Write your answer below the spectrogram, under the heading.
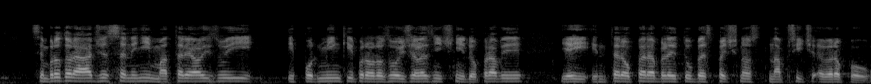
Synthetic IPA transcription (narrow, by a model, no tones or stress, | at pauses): sɛmpɾo̞t̪o̞ɾaːt̪ʒɛsɛnɪɲiːmat̪ɛɾɪalɪzujiː | ʔɪpo̞dmiːŋkɪpɾo̞ɾo̞zvo̞jʒɛlɛzɲɪt͡ʃɲiːdo̞pɾavɪ | jɛjiʔɪnt̪ɛɾo̞pɛɾabɪlɪt̪ubɛspɛt͡ʃno̞st̪napr̝̥iːt͡ʃʔɛvɾo̞po̞w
